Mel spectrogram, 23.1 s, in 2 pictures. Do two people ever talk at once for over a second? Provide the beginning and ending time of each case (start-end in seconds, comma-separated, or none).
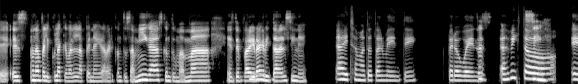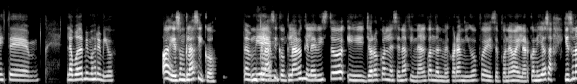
16.6-17.9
